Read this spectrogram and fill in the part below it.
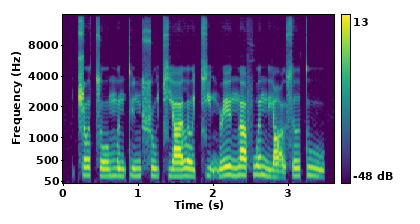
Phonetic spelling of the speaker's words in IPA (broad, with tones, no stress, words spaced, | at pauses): ʈ͡ʂɤ˥t͡so˧˥ʊ̯mə˧˥nt̪y˧˥n ʂu˧˥t͡ɕjä˧˥lɤ˧˥ t͡ɕḭ˨˩nɻe˥˧ɪ̯n̪ä˥˧fwə˥˩n jɑ̰˨˩ʊ̯sɹ̩˥t̪u˥˩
